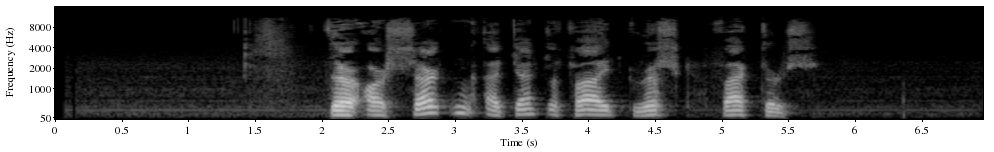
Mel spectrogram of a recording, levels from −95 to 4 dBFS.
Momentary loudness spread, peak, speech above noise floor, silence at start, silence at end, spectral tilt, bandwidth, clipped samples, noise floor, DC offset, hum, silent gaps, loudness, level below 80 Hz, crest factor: 15 LU; -4 dBFS; 44 dB; 2.05 s; 1.45 s; -6.5 dB/octave; 11 kHz; under 0.1%; -70 dBFS; under 0.1%; none; none; -26 LUFS; -78 dBFS; 24 dB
